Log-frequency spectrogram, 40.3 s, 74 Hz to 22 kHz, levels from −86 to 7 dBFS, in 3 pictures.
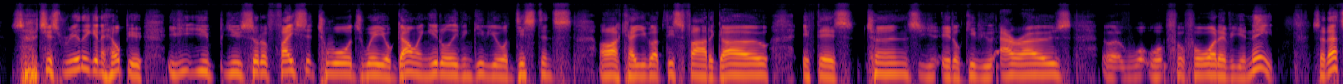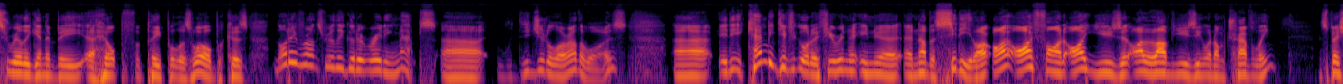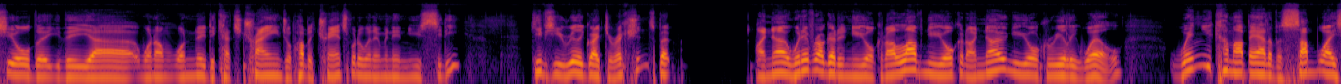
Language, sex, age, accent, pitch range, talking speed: English, male, 40-59, Australian, 130-165 Hz, 230 wpm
